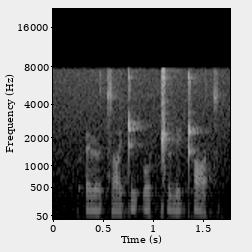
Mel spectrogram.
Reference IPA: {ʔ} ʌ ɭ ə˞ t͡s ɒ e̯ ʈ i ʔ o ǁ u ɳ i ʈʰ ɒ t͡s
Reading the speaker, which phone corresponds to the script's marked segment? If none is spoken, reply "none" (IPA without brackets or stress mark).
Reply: ʔ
